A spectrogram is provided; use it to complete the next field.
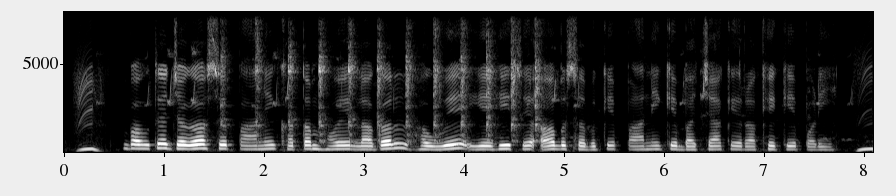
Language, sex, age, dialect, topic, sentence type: Bhojpuri, female, 25-30, Western, agriculture, statement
